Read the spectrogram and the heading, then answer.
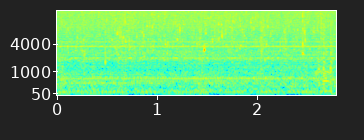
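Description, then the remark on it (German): A steady, low underwater rumble of a distant ship engine, heard through a hydrophone from a research boat a few kilometres off the Ligurian coast, droning continuously with a faint tonal hum beneath a wash of hissing water noise; no voices. “Zu hören ist aber nur das ferne Rumoren eines Schiffsmotors.”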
